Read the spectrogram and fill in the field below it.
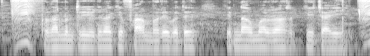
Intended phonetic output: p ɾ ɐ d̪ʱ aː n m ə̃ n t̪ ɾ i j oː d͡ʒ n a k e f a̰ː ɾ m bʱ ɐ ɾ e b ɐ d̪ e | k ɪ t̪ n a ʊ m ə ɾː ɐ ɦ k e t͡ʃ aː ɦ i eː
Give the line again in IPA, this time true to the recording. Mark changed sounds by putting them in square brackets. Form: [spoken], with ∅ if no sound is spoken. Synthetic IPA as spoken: p ɾ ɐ d̪ʱ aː n m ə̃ n t̪ ɾ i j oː d͡ʒ n a k e f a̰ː ɾ m bʱ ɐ ɾ e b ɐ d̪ e | k ɪ t̪ n a ʊ m ə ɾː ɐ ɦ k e t͡ʃ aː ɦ i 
